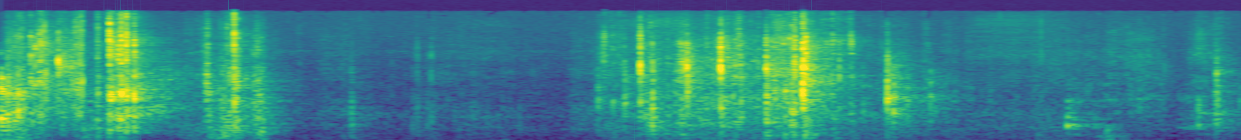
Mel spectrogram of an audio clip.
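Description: Aluminum foil and butcher paper wraps crinkling and rustling as they are pulled open from around cooked racks of ribs. The sound comes in two bouts of a second or so, near the start and around the middle, with a quiet gap between.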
